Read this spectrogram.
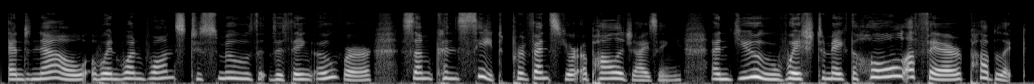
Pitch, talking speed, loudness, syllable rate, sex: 255 Hz, 140 wpm, -19 LUFS, 3.8 syllables/s, female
